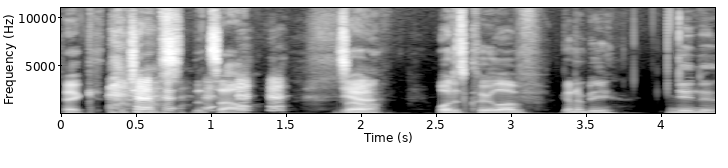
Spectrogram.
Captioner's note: laughs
